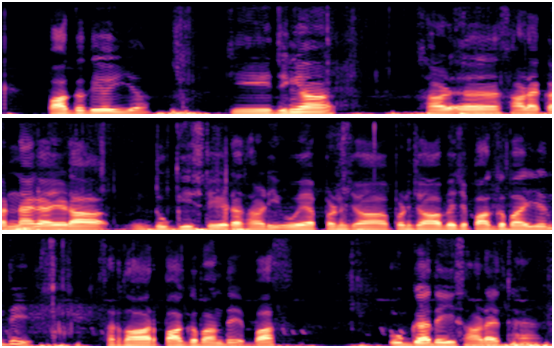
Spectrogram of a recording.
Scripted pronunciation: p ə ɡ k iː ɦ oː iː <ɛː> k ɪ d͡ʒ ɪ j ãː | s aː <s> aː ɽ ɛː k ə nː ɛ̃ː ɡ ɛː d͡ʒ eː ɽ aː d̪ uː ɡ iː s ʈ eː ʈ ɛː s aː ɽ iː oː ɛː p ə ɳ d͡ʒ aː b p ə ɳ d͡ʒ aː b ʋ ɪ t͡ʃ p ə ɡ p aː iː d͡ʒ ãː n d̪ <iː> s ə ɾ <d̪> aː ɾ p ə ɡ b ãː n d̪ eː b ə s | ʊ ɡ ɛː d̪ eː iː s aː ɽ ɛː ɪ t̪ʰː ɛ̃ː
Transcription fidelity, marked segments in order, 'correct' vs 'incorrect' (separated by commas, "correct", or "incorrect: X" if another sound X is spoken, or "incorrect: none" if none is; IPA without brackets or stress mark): incorrect: aː, correct, correct, correct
